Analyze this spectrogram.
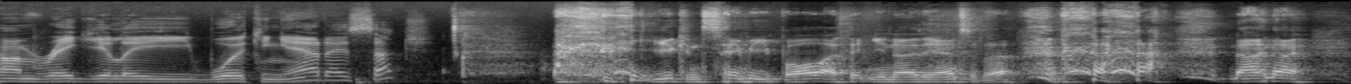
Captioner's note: laughing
